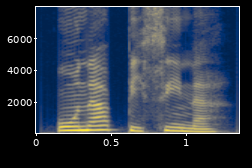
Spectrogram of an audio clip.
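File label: a Swimming Pool, Spanish, female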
